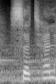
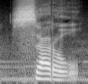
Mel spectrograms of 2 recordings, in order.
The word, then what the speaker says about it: settle: ستل نوشته میشه, ستل هم خونده میشه, ولی خوشگلترش, خوش تلفظترش ر سرل.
